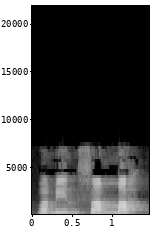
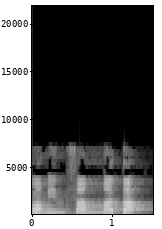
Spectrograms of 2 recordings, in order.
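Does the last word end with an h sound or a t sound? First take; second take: h sound; t sound. First: The word ends with a soft h sound. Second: The word ends with a t sound and vowel. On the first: "हालत वक्फ में हा से बदल जाती है" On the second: "उस पर भी जबर पड़ते हैं सम्मता"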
